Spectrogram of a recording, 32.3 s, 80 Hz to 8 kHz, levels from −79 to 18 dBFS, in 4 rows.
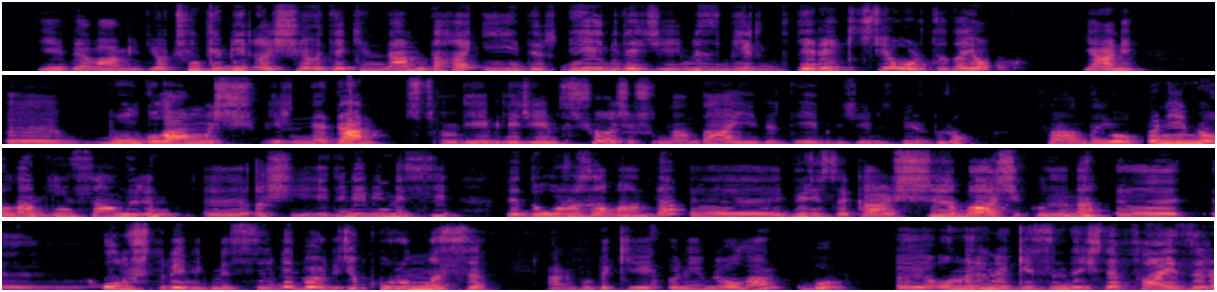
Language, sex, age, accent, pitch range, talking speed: Turkish, female, 60-79, native, 200-265 Hz, 110 wpm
